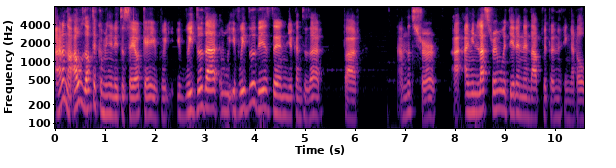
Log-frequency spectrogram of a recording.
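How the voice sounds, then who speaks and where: The speaker has a Spanish accent and a moderate pace. Music plays in the background. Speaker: crypto streamer. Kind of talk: casual chat. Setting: live stream.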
